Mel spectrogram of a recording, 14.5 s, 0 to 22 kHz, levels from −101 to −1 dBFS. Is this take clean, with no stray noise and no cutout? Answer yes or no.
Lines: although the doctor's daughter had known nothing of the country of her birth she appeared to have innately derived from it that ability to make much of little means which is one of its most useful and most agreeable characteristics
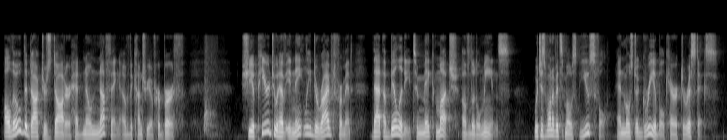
no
